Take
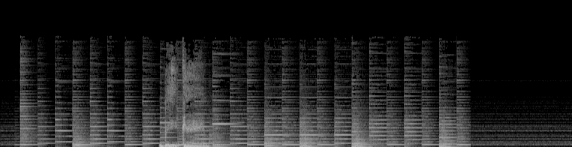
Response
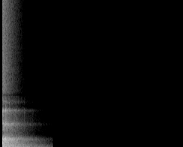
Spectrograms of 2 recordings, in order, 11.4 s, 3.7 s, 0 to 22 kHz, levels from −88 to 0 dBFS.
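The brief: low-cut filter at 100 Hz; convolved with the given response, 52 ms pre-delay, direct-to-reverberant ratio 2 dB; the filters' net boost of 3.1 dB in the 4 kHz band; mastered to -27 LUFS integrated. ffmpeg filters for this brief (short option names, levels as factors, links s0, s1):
-filter_complex "[0:a]highpass=100,equalizer=f=4000:t=o:g=4,asplit=2[s0][s1];[1:a]atrim=start_sample=2205,adelay=52[s2];[s1][s2]afir=irnorm=-1:irlink=0,volume=0.0316[s3];[s0][s3]amix=inputs=2:normalize=0,volume=1.06"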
